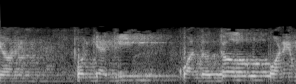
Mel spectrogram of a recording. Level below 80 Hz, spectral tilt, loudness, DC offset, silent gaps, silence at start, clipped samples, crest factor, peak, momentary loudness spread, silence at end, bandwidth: -54 dBFS; -5 dB/octave; -18 LUFS; under 0.1%; none; 0 s; under 0.1%; 14 dB; -4 dBFS; 8 LU; 0 s; 6.2 kHz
